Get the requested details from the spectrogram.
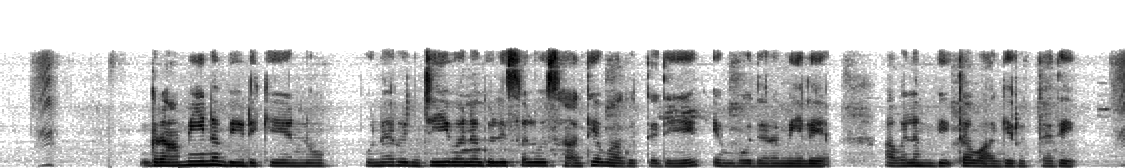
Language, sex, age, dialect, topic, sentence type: Kannada, female, 25-30, Coastal/Dakshin, banking, statement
